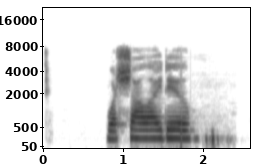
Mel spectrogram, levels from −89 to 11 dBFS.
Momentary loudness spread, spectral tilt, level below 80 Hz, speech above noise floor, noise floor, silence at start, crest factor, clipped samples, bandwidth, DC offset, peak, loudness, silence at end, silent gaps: 19 LU; -3.5 dB/octave; -52 dBFS; 70 dB; -85 dBFS; 0.05 s; 16 dB; under 0.1%; 8.4 kHz; under 0.1%; -4 dBFS; -15 LUFS; 0.45 s; none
